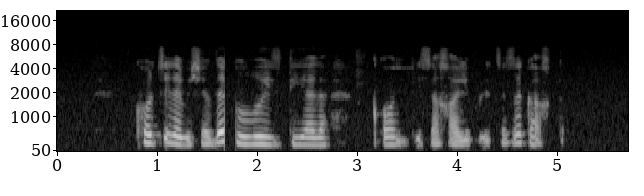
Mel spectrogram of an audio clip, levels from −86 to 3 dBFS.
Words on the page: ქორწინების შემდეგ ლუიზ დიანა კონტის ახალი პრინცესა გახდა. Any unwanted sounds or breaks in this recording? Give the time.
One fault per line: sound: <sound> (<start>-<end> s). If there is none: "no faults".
sound: dropout (1.7-1.8 s)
